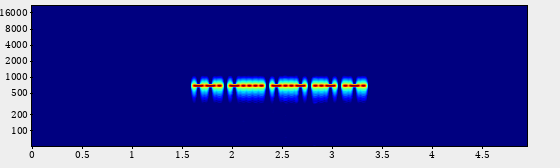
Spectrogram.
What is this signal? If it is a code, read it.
Morse code, heard as a keyed tone, about 37 wpm, 700 Hz. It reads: G6XUR
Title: DXCC-100 Call Signs - 5 Characters - 40wpm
